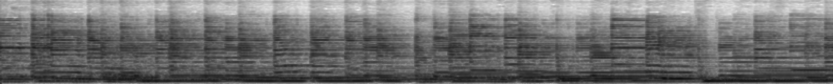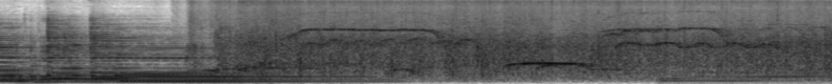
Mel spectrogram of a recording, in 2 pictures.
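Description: Solo acoustic-electric guitar picking a quick run of notes to close the song. About ten seconds in the playing stops and the audience breaks into applause and cheering, with whistles.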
